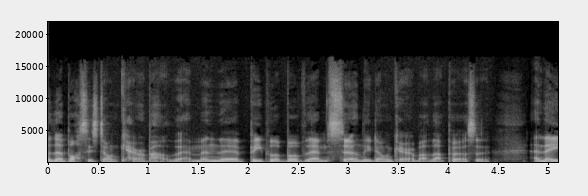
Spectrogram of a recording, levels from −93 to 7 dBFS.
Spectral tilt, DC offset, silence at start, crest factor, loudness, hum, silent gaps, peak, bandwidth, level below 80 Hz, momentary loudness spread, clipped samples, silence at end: -3.5 dB/octave; under 0.1%; 0 s; 20 dB; -28 LUFS; none; none; -8 dBFS; 17 kHz; -56 dBFS; 8 LU; under 0.1%; 0 s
